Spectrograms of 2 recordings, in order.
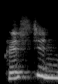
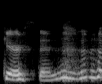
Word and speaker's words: Kirsten: say your name wrong it's all right it's kirsten okay you you say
